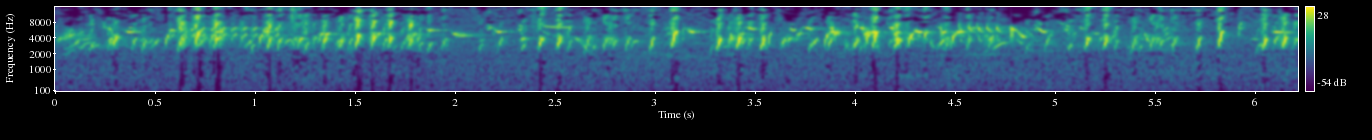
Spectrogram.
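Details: European goldfinch delivers an energetic batbata song with no sound effects: rapid clusters of sharp chirps and twittering trills, with clipped whistled notes, flowing in irregular phrases with small pauses.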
